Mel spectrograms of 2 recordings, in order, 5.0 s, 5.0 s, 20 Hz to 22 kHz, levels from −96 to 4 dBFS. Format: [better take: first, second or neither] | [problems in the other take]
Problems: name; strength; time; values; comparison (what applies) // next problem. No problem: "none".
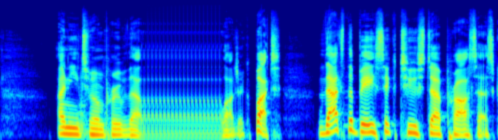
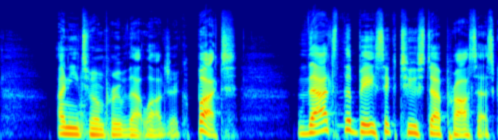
second | audio freezing; at 1.5 s for 1 s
